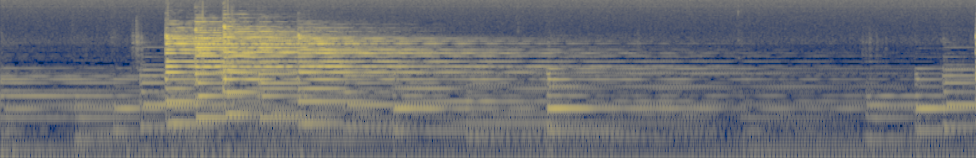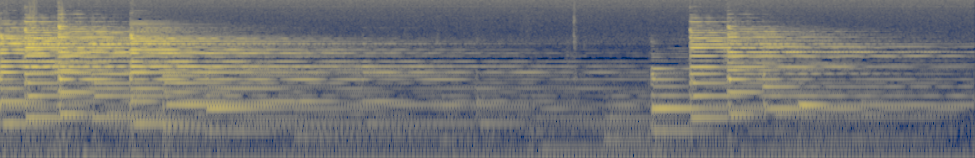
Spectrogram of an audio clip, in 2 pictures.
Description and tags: This is a piano loop; I played this on an ancient creaky piano. It has a shipping forecast flavour; the beginnings of something???
Hearing is seeing
atmospheric, creaky-piano, piano, shipping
